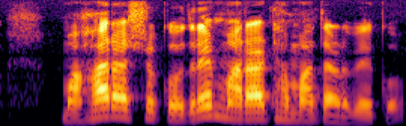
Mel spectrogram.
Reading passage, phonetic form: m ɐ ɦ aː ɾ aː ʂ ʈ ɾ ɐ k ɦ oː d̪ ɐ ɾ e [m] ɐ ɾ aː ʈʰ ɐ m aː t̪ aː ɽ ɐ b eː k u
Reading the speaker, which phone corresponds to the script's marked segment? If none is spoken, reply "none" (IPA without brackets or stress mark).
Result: m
